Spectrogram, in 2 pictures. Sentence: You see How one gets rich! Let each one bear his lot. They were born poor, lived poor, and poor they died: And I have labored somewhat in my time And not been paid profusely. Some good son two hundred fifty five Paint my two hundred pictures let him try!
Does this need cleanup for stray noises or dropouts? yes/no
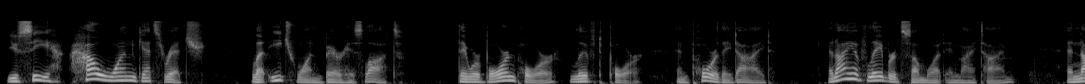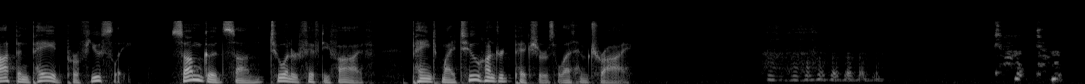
yes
